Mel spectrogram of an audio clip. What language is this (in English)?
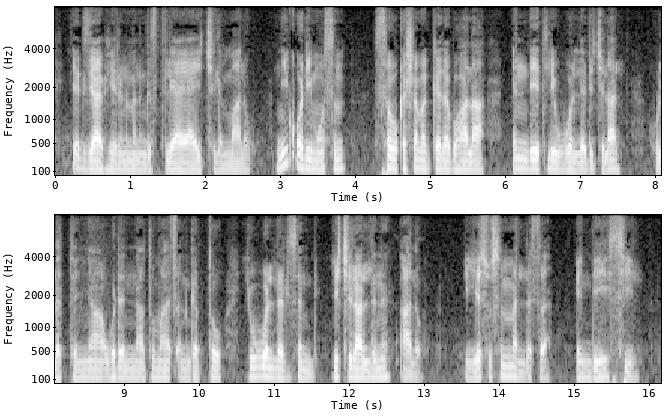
Amharic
